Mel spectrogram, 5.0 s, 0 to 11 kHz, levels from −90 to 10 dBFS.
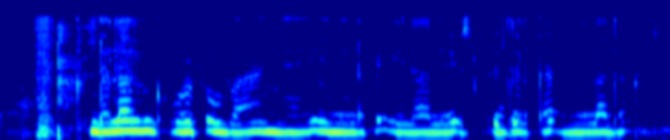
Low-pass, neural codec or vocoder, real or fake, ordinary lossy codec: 7.2 kHz; none; real; none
